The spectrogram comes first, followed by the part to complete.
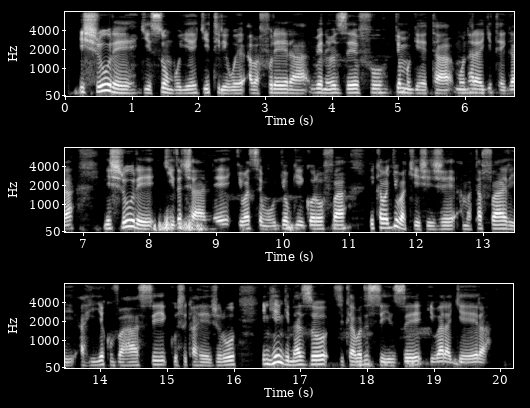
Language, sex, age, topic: Rundi, male, 36-49, education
